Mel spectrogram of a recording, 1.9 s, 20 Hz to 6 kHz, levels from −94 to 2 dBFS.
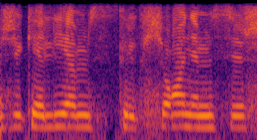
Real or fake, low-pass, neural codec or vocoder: real; 5.4 kHz; none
